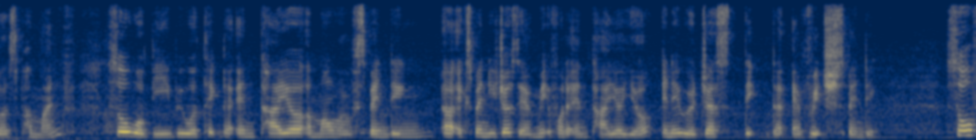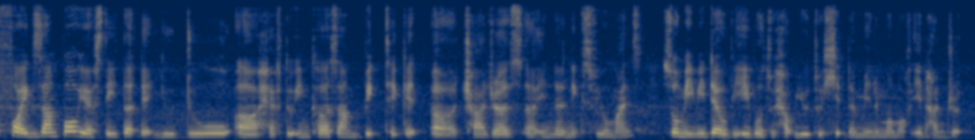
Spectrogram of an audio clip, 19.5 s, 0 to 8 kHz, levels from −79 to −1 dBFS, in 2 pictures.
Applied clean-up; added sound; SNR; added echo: none; none; none; none.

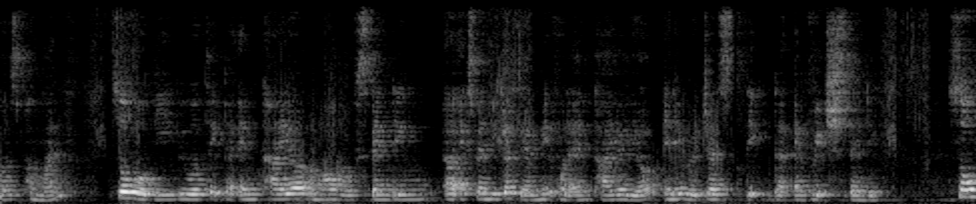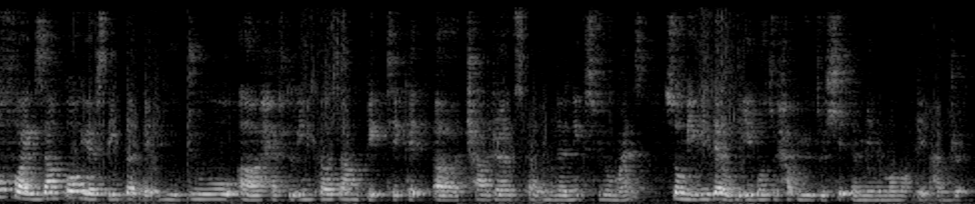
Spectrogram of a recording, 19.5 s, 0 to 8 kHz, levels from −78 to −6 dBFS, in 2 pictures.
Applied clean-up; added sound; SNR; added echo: neural separator model SepFormer DNS4.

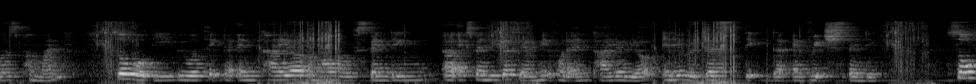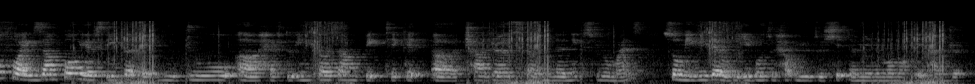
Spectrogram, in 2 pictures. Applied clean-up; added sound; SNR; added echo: none; Domestic sounds, home sounds; 14 dB; reverberation time 0.6 s.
